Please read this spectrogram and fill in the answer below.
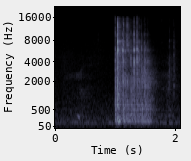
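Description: A short, sudden clatter of small hard makeup items knocking together, about a second in, lasting about half a second, as makeup products are rummaged through to pick up an eyeliner.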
